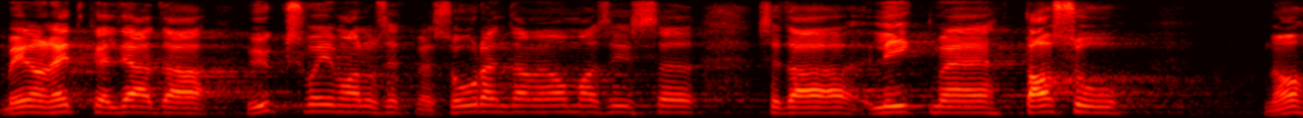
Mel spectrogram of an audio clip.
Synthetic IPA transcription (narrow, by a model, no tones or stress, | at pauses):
me̞jlo̞nhe̞t̪ke̞lt̪eɑd̪̥ɑyksvɤjmɑluse̞t̪ːˑme̞suːɾe̞nd̪ɑme̞o̞mɑsiːsse̞d̪̥ɑliːkme̞t̪ɑsu | no̞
